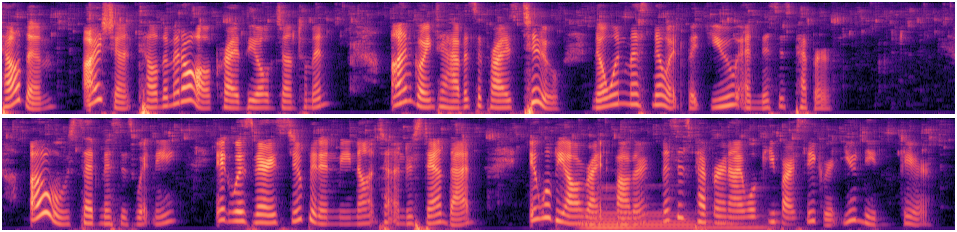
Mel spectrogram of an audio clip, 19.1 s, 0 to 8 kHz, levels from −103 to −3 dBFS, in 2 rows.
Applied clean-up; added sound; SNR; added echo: classical method log-MMSE.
